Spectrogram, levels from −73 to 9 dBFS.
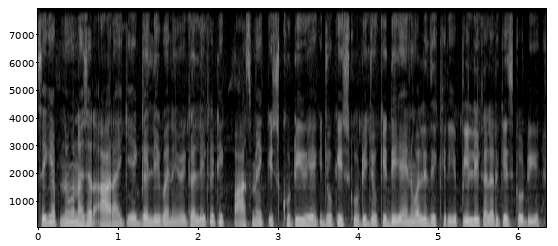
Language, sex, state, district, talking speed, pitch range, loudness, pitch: Hindi, male, Uttarakhand, Uttarkashi, 350 wpm, 135-185 Hz, -20 LUFS, 150 Hz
